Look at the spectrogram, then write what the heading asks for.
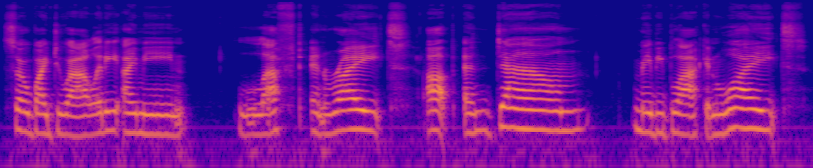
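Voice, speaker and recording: A woman in her forties or fifties hosting her own channel, talking slowly and thoughtfully at home while stuffy from a cold. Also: mid-range voice, flat delivery. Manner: gentle, unhurried, thoughtful pauses. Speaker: channel host. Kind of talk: slow reflective spiritual monologue.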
